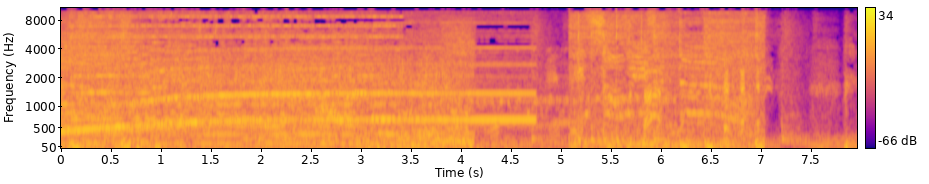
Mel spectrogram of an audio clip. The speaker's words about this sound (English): I haven't done one of those in a while. I lost my tornado siren. Oh, no, there it is.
